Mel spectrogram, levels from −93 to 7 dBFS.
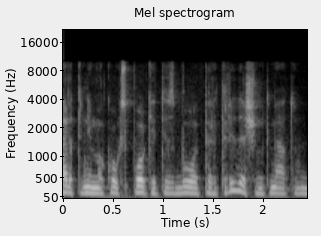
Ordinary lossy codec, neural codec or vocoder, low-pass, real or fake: MP3, 96 kbps; none; 9.9 kHz; real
